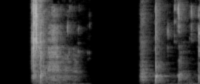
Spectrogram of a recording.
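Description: A man's mouth noises in a pause between sentences: a short wet lip smack about a third of a second in, then a few small mouth clicks with a breath just before he speaks again. Between them the audio is cut to dead silence.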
